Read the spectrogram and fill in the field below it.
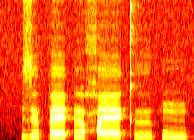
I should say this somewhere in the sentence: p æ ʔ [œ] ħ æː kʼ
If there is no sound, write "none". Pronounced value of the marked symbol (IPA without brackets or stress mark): œ̃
